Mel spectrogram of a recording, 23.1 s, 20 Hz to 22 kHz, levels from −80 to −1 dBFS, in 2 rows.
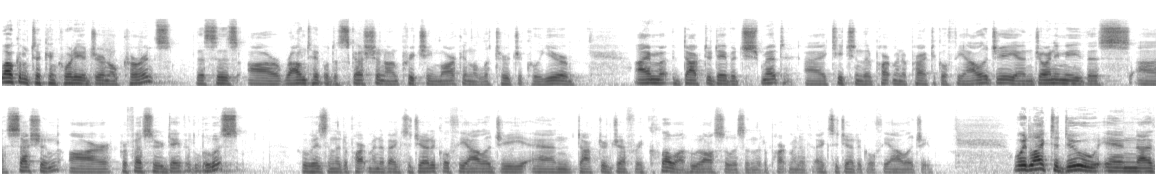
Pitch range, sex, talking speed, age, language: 105-125 Hz, male, 175 wpm, 50-69, English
